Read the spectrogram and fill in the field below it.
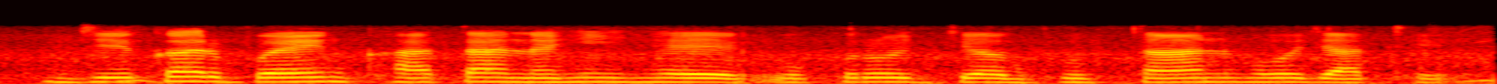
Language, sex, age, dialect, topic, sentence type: Chhattisgarhi, female, 18-24, Northern/Bhandar, banking, question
